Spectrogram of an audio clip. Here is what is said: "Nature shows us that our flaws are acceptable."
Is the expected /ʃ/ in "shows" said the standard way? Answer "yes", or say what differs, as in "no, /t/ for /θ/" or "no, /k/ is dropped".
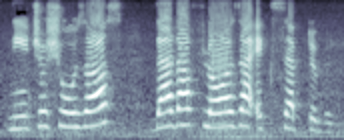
yes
